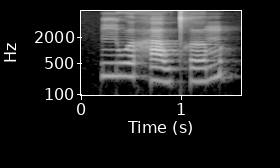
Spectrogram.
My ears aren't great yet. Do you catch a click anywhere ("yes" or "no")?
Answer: no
